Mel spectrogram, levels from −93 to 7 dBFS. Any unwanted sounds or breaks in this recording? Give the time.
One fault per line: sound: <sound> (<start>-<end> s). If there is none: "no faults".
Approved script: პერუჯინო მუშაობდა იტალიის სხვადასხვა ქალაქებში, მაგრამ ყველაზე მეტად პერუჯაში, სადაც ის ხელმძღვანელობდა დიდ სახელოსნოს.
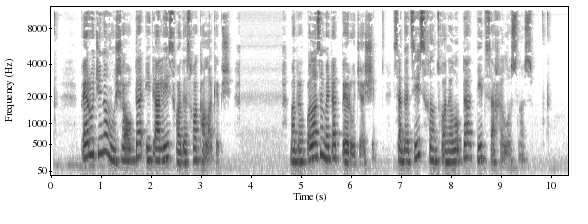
no faults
